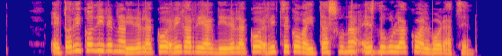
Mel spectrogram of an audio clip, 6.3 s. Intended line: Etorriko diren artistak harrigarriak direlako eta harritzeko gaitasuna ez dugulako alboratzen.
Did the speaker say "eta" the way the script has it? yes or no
no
